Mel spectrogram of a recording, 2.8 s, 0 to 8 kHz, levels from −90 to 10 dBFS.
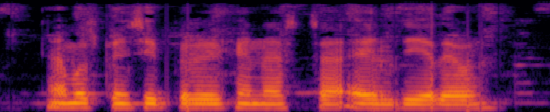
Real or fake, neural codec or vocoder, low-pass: real; none; 7.2 kHz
